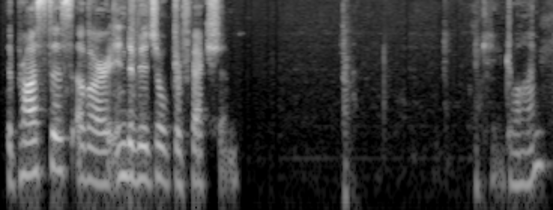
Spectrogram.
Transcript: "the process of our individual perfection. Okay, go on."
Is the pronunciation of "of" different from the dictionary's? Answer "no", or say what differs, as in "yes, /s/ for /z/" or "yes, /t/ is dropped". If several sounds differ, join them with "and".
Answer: no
